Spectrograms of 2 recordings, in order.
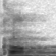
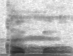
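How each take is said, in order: First: The word ends clipped with no extra vowel. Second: The word ends with a dragged extra vowel. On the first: The speaker calls it right. "అది cut చేయాలి" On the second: The speaker calls it wrong. "Indian English"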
